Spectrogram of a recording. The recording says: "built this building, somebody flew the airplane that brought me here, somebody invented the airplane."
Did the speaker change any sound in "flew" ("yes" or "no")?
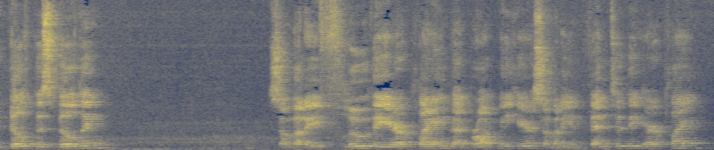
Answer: no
